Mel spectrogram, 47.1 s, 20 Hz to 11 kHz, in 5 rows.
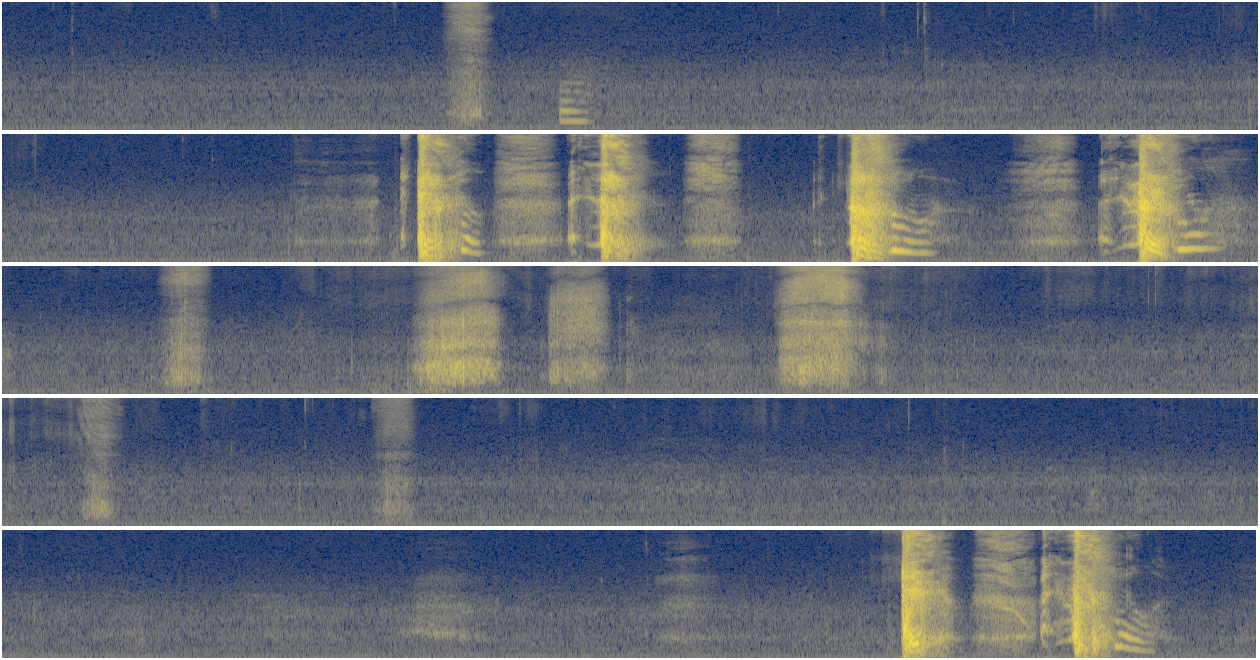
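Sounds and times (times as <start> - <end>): faint breathing: 11.6 - 12.4, 13.1 - 13.7, 17.0 - 17.6, 40.6 - 41.5, 44.9 - 45.5
woman sneezing: 12.4 - 14.9, 15.7 - 16.4, 17.1 - 18.6, 21.9 - 23.4, 24.7 - 25.4, 44.4 - 46.4.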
